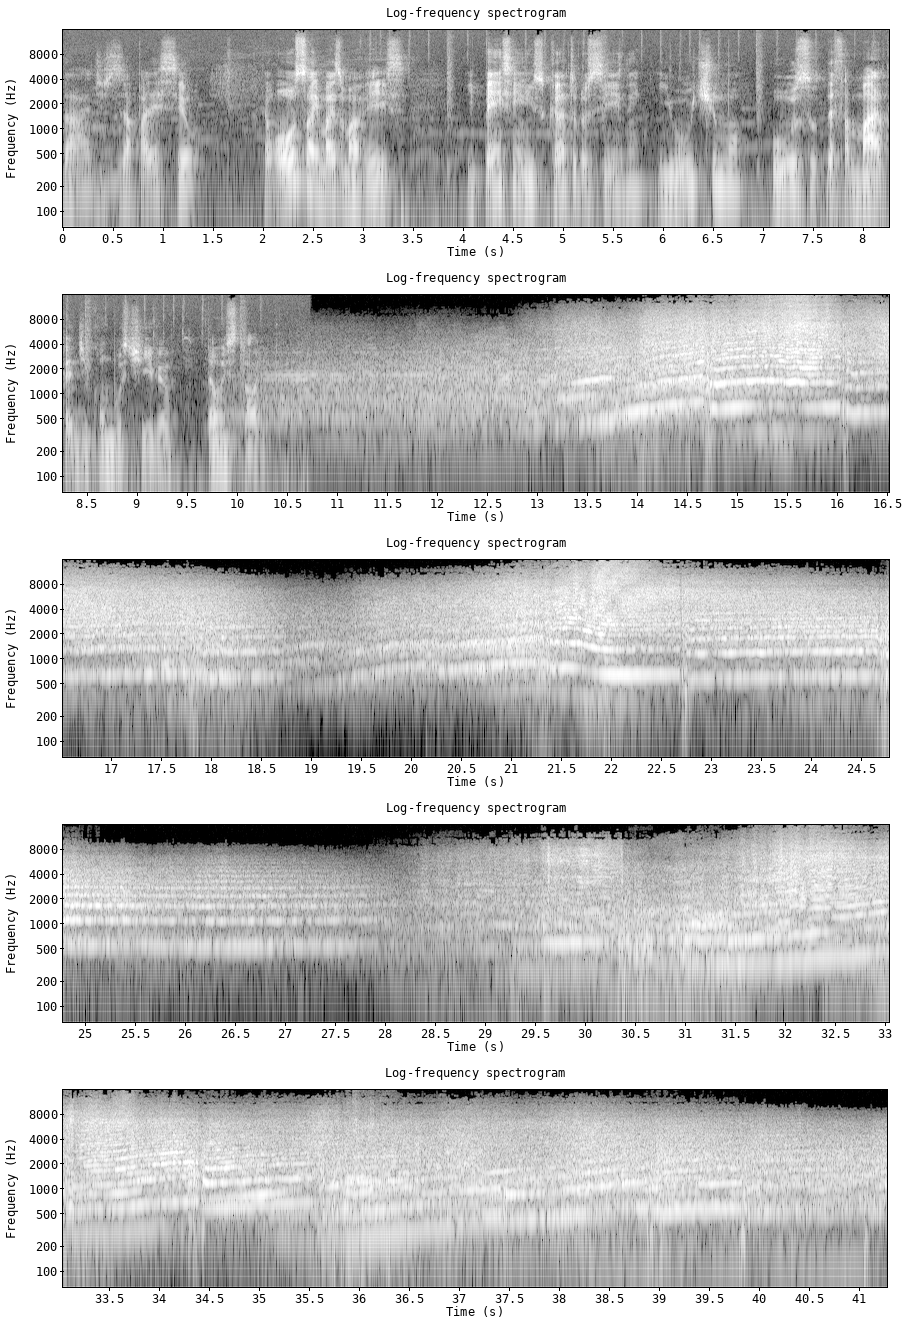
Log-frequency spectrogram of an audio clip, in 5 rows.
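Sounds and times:
speech: 0.0 - 10.5
naturally aspirated Formula 1 V12 engine revving with gear changes: 10.1 - 41.2.

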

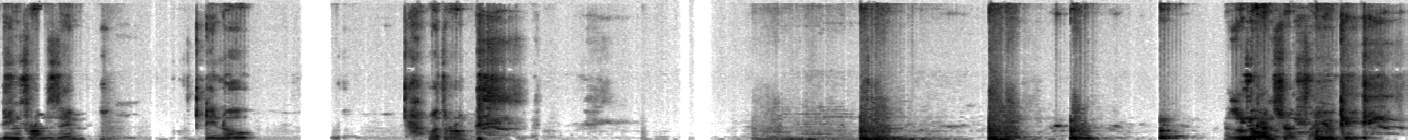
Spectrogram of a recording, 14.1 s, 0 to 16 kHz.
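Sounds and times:
speech: 0.0 - 1.0, 2.1 - 2.6, 4.1 - 5.2, 12.3 - 13.9
fireworks exploding outside: 7.9 - 11.0.

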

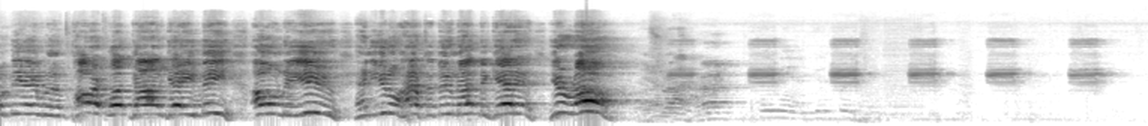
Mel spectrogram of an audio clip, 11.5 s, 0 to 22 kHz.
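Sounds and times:
speech: 0.8 - 6.2
alarm beeping with loud electronic pulses: 7.4 - 11.4.

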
